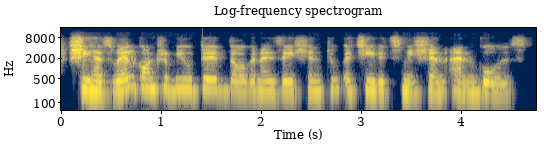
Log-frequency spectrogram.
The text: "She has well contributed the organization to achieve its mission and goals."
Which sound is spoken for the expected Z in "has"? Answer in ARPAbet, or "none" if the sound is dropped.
Z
